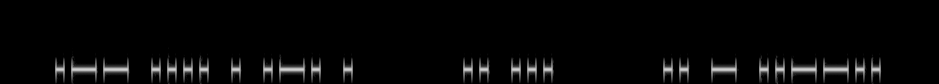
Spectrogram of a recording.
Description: Morse code, heard as a keyed tone, about 15 wpm, 700 Hz. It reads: WHERE IS IT?
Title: 2x Word-Spacing - Sentences from Top 200 Words - 15wpm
